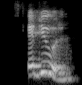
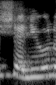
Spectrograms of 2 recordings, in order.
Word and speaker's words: schedule: Schedule, like it's acceptable both ways. It can be schedule also and it's schedule also. Both are correct.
